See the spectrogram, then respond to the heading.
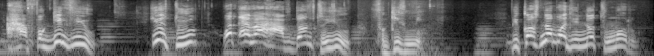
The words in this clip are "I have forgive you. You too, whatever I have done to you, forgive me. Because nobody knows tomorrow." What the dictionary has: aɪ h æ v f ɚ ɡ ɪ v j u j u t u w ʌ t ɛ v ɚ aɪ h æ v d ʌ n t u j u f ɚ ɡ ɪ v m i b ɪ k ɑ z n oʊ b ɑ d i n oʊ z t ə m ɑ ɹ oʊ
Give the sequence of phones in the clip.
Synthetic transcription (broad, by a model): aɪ h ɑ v f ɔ ɡ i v j u j u t u w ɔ t ɛ v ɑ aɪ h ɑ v d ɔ n t u j u f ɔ ɡ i v m i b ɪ k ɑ s n oʊ b ɑ d i n oʊ t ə m ɑ ɹ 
